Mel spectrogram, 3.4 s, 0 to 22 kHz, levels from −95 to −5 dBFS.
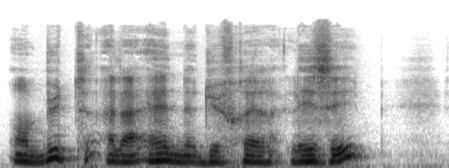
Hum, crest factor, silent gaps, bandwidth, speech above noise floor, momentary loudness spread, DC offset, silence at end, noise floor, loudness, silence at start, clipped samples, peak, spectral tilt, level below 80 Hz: none; 12 dB; none; 13 kHz; 37 dB; 6 LU; under 0.1%; 0.65 s; -53 dBFS; -17 LUFS; 0.1 s; under 0.1%; -4 dBFS; -6.5 dB/octave; -42 dBFS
